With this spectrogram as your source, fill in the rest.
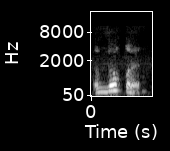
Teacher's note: So instead of saying Dhuq, Dhuq, I'm resting my sound on the Qaf and then bouncing it off a little. So I would say Dhuq. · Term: jerk sound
